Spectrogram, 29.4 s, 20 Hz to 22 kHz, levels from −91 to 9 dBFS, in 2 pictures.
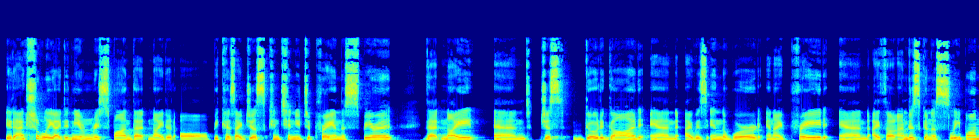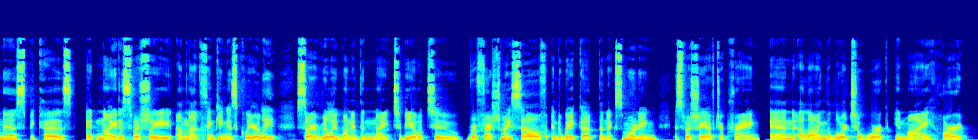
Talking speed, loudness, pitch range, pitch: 175 wpm, -23 LUFS, 175-215 Hz, 190 Hz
